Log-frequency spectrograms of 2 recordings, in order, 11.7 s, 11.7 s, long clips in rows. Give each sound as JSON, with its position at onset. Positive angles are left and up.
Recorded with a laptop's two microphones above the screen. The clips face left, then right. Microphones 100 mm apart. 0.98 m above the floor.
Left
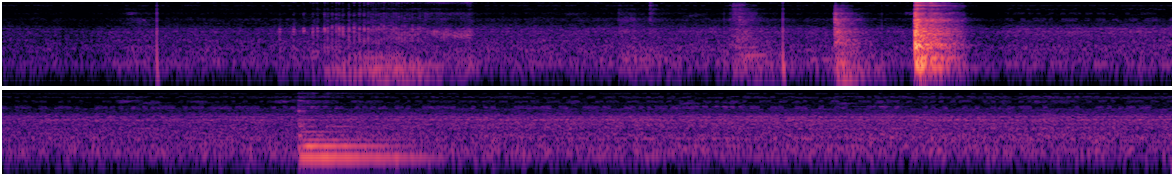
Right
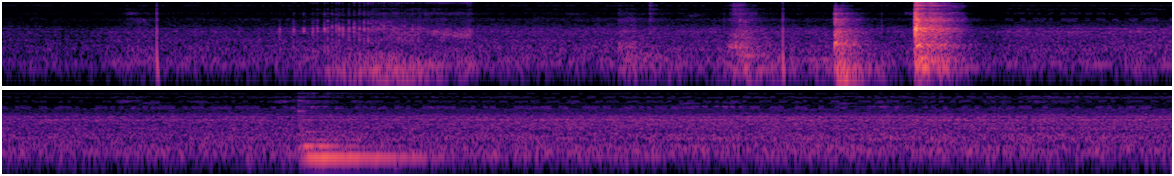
{"t": 1.4, "sound": "a zipper", "side_deg": 10, "distance_m": 0.6}
{"t": 3.1, "sound": "a drawer", "side_deg": -45, "distance_m": 3.5}
{"t": 4.6, "sound": "hammering", "side_deg": 50, "distance_m": 0.7}
{"t": 7.3, "sound": "a piano", "side_deg": 45, "distance_m": 1.7}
